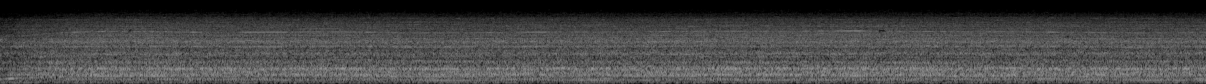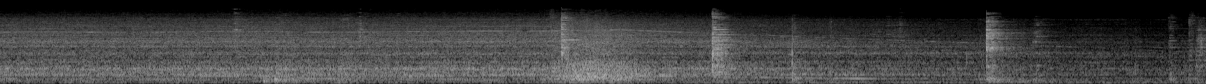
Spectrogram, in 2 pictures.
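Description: Rothenberger electric pipe-threading machine starting up and running steadily with a constant whine as it cuts a thread on steel pipe. About eighteen seconds in it is switched off and its pitch falls as it spins down, with three loud metal clanks over the next few seconds.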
